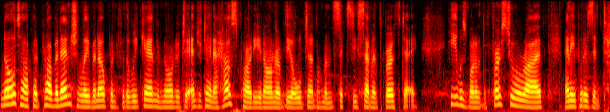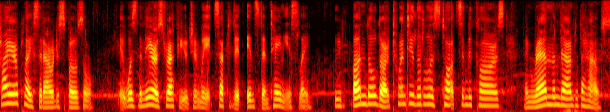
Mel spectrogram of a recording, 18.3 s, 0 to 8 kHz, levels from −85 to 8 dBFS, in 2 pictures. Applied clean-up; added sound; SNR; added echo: neural separator model SepFormer DNS4.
